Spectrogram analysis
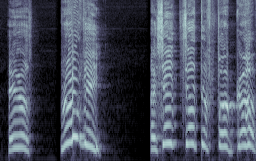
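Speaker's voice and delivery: very high, drawn-out, furious yelling. Retelling how a guy yelled at his barking dog, retelling a loud yell. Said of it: "he's getting really loud".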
